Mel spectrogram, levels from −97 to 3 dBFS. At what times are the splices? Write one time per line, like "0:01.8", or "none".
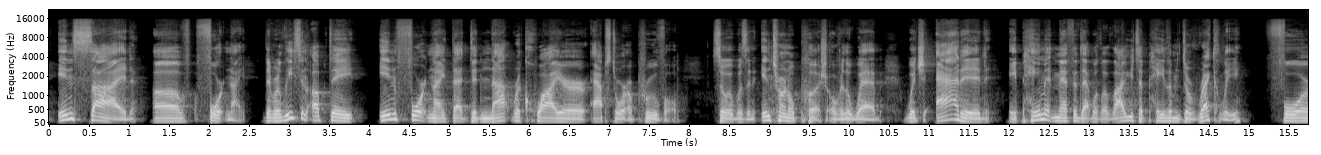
0:02.4
0:04.0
